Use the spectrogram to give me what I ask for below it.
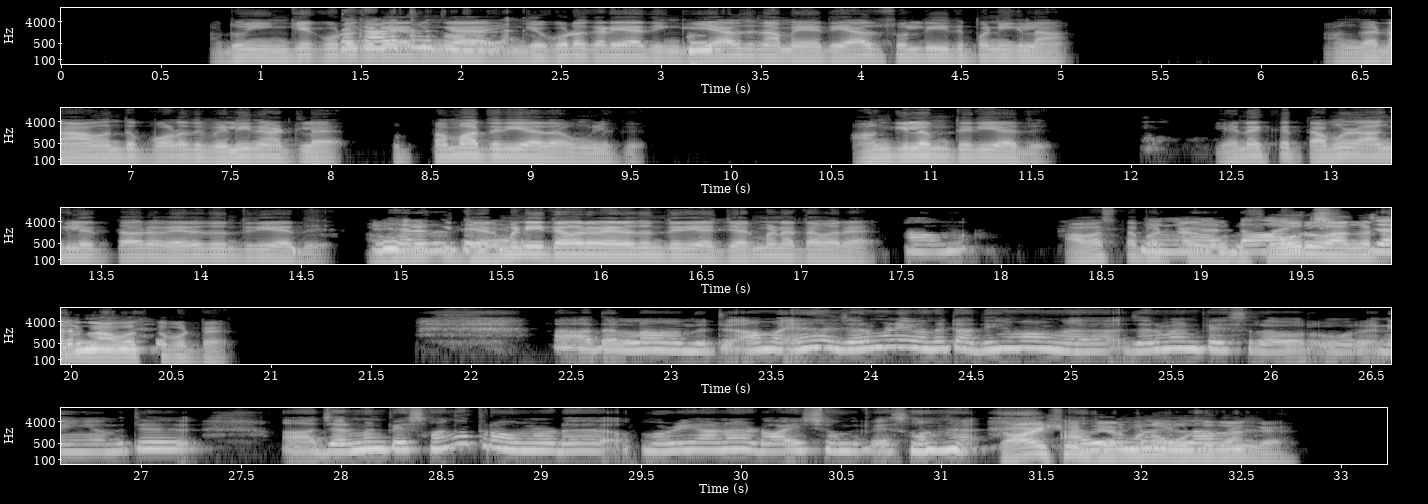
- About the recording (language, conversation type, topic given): Tamil, podcast, புதிய இடத்துக்குச் சென்றபோது புதிய நண்பர்களை எப்படி உருவாக்கலாம்?
- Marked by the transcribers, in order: other noise; laughing while speaking: "வேற எதுவும் தெரியாது"; in English: "ஜெர்மன"; in English: "டாய்ச் ஜெர்மன்"; laughing while speaking: "ஜெர்மன்"; laughing while speaking: "அதெல்லாம் வந்துட்டு"; in English: "ஜெர்மன்"; in English: "ஜெர்மன்"; in English: "டாய்ச்"; laughing while speaking: "வந்து பேசுவாங்க"; in English: "டாய்ச்சு ஜெர்மன்"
